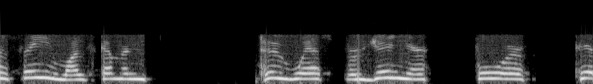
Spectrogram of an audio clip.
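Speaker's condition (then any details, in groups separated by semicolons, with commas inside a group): Cerebral palsy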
